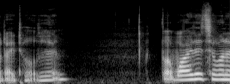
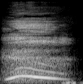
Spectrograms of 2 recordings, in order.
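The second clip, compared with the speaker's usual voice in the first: gasp; 8 semitones higher than usual. Acted. Shocked reaction to theft news.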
